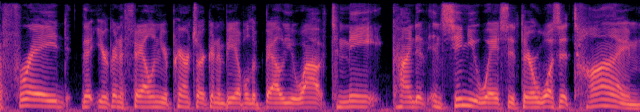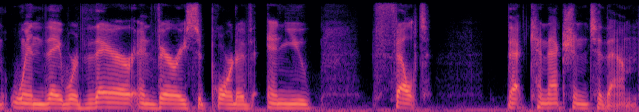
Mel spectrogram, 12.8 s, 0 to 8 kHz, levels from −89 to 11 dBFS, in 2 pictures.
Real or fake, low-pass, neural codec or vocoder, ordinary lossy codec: real; 7.2 kHz; none; Opus, 64 kbps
